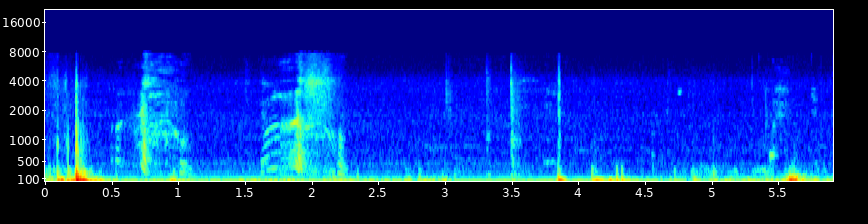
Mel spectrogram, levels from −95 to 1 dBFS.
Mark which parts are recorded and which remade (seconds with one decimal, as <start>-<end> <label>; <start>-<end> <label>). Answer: 0.0-5.9 recorded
